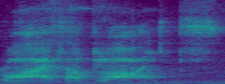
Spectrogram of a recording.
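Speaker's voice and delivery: Australian accent. Teaching another person how to say a phrase, in an Australian accent. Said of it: "Like Australian accent?".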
